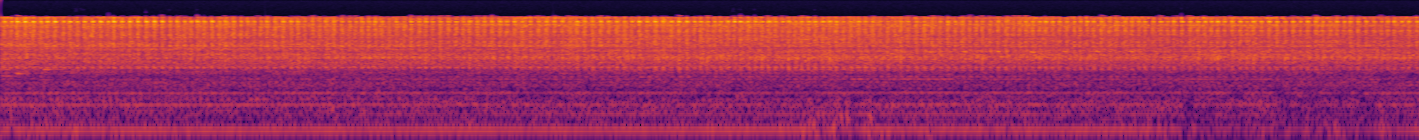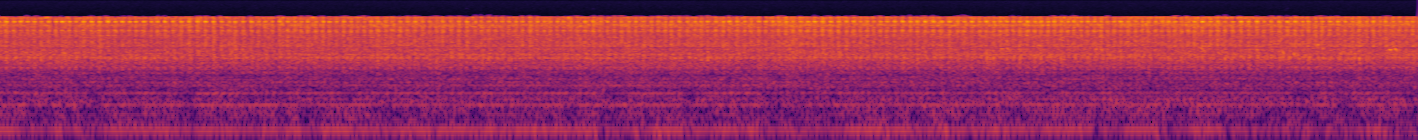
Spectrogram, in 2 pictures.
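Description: Small engine of a student-built three-wheeled Shell eco-car running steadily as the car drives along, with an even mechanical rattle.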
